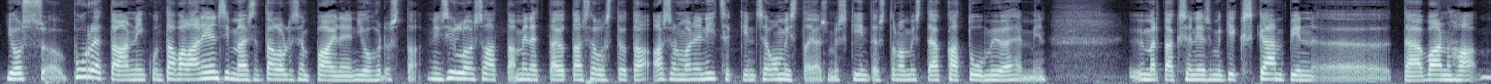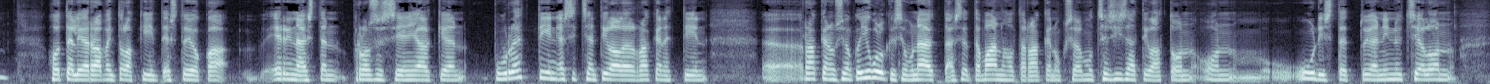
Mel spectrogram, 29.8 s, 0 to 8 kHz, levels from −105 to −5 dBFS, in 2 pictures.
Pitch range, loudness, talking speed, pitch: 165-190 Hz, -19 LUFS, 125 wpm, 175 Hz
